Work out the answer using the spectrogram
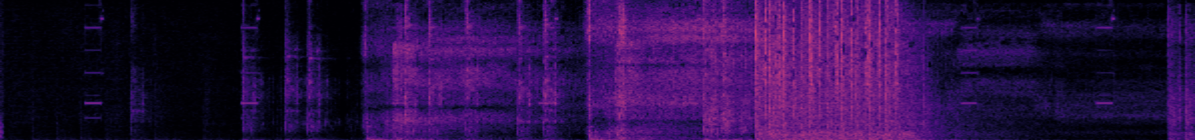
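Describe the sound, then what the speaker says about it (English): Gunfire in Counter-Strike on the Ancient map, scattered single shots at first, then a dense loud burst of rapid fire in the middle before tapering off, with no talk. "Puts a few shots out."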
